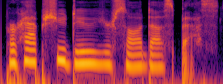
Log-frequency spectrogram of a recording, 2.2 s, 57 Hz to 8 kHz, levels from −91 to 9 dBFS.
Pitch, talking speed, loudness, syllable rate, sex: 185 Hz, 160 wpm, -16 LUFS, 3.8 syllables/s, female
